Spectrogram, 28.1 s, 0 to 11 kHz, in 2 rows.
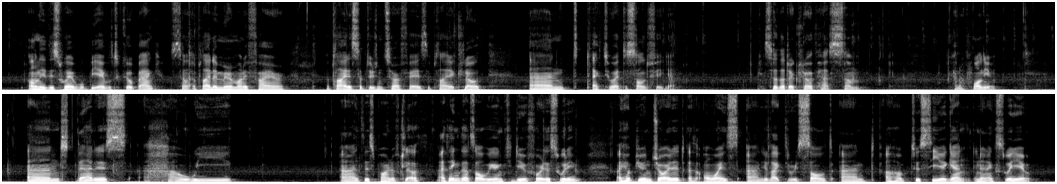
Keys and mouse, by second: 9.5 a, 13.3 a, 13.7 a.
